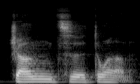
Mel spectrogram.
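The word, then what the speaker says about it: 张择端: the artist was called Jang Z Dan. Now again, for those unfamiliar with Chinese pronunciation, when you see a ZH, think of it like a J.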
